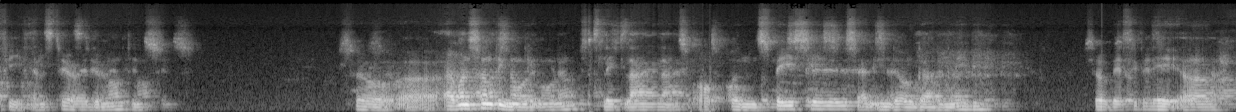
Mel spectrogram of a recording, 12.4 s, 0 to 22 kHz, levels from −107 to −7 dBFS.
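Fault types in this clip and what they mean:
echo with no canceller: Throughout the speech, every phrase is trailed by a quieter, thinner copy about 11 dB down, arriving roughly a third of a second later. The far end's loudspeaker feeds its microphone and nothing subtracts that return path.
repeated packet loss (robotic sound): From 5.85 to 7.13 s the speech turns choppy, with repeated short holes, the longest about 36 ms. Lost or late packets kept recurring, and each gap was patched by extending the preceding sound.
sudden gain jump: Between 11.01 and 11.57 s the speech and its background noise drop together by about 6 dB in one abrupt step rather than a fade, likely from a digital gain setting applied instantly without any ramp.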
